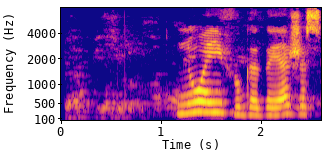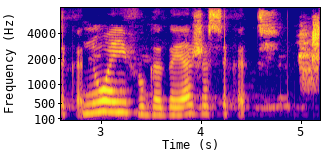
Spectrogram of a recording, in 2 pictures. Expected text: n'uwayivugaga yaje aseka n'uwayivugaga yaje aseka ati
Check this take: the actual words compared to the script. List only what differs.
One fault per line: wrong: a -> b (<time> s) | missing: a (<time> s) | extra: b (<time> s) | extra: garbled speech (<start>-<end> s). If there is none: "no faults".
no faults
